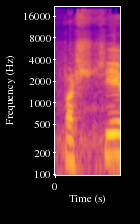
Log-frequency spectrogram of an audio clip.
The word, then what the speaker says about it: पश्य: पश्य बोलना है क्योंकि यहां पर लोग खाली ए बोल देते हैं। पश पसे बोल देते हैं। नहीं पश्य पश पर बलाघात लगाएंगे पटक के बोलेंगे। पश ये पश्य इस तरह बोलेंगे।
